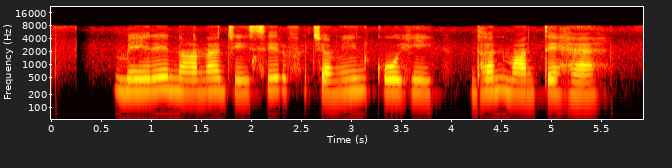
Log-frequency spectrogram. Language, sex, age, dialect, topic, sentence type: Hindi, female, 18-24, Marwari Dhudhari, banking, statement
